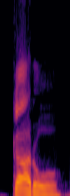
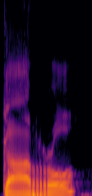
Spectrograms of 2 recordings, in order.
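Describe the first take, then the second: First: One quick tap in "caro"; single tapped R. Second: Long trilled rr in "Carro"; rolled double R. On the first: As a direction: say "caro" with a brief R, no roll. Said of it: "suena simple". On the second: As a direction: vibrate the RR of "Carro", ending on a rise. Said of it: "siempre suena doble". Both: Shown as a demonstration.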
